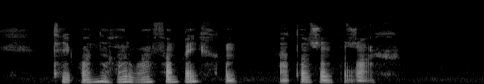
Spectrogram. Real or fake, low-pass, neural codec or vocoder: real; 7.2 kHz; none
